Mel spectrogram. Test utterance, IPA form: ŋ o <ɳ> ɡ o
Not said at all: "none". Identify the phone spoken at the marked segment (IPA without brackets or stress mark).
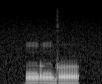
ŋ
